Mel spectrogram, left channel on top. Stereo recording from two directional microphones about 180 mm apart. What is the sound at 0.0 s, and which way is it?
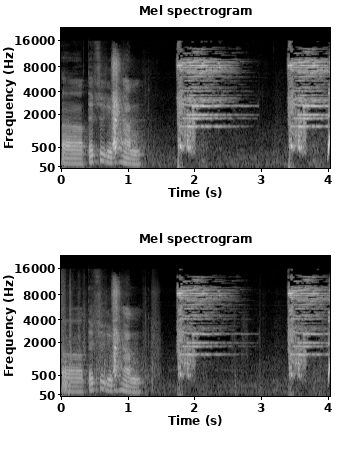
Speech, 15° left (ahead or behind).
